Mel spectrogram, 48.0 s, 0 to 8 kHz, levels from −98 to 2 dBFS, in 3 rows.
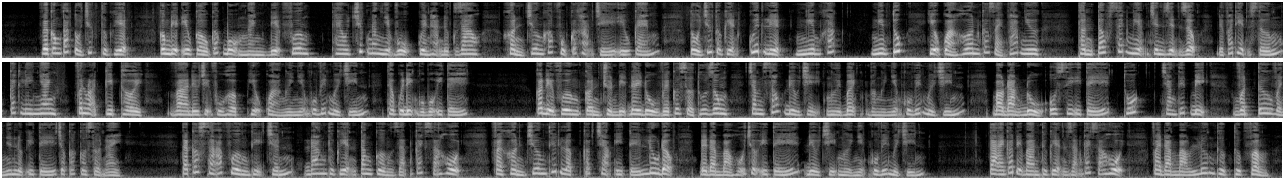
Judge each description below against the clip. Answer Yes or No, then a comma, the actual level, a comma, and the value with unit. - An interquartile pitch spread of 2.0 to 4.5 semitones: Yes, average, 4.2 semitones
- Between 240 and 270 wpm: No, average, 230 wpm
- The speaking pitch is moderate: No, high, 210 Hz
